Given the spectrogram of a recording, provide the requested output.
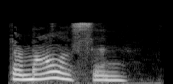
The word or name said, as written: thermolysin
